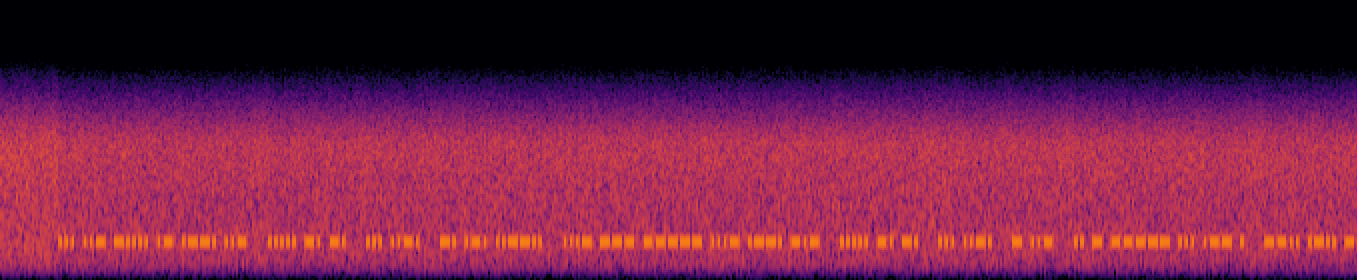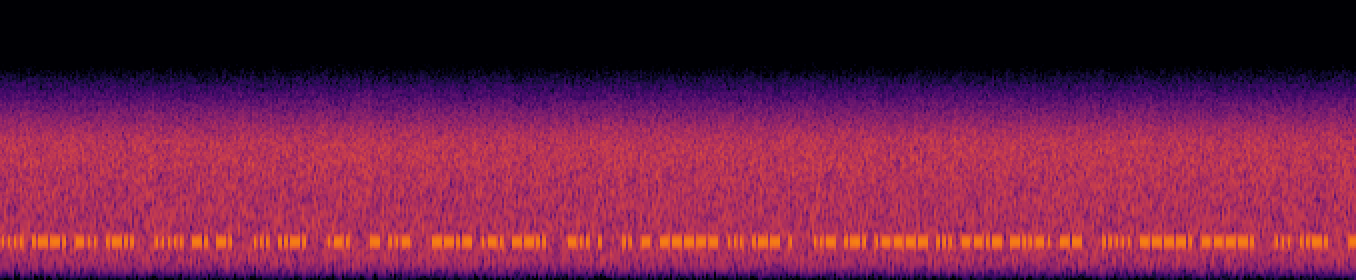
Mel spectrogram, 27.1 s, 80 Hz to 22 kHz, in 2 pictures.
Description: Morse code, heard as a keyed tone, machine-sent, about 39 wpm, 620 Hz, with radio static. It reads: SU6APU 5NN SF NR? VO0VPK 5NN SF TU IT0SWE ZL6PDL 5NN SF R TU QRZ DE IT0SWE UR1SQ/M 599 SF …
